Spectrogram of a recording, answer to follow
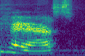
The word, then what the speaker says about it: Hass: So this one says Marianne Hass, pronounced the same as the avocado, Nashville, Tennessee.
